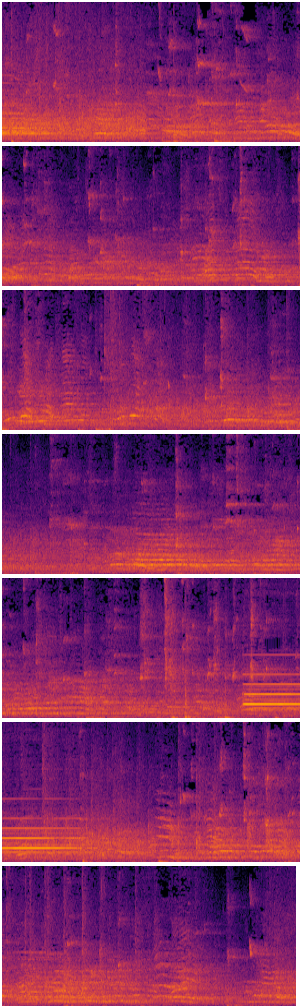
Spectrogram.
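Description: Live sound of a basketball game in a gym: a ball bouncing on the hardwood court amid players' and spectators' voices. About two-thirds of the way in, a loud electronic buzzer sounds for about two seconds.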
